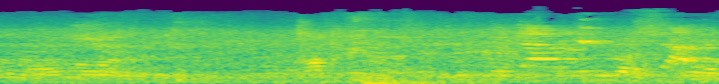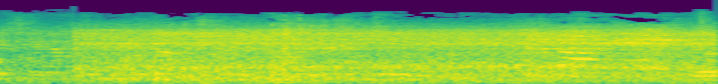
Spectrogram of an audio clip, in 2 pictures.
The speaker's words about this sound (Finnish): Eli kyllä tämä metro on osoittautumassa käteväksi välineeksi. Ja kuten kuuluu, niin ainakin Ruoholahteen asti kansaa riittää.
